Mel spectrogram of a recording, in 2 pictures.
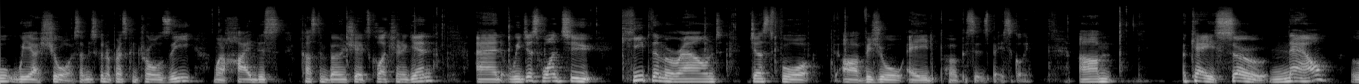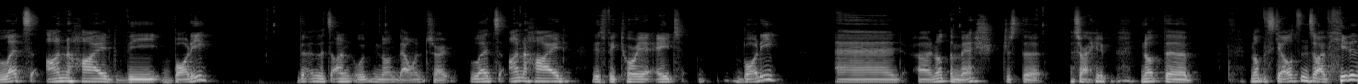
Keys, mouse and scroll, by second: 2.2 click, 3.4-3.9 middle drag, 4.1 shift+middle drag, 5.0 middle click, 5.8 click, 7.0 shift+middle drag, 7.7-8.0 middle drag, 8.4 shift+middle drag, 16.4 click, 17.5 click, 18.6 click, 23.0 click, 23.9 click, 26.6 click, 26.9 click.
